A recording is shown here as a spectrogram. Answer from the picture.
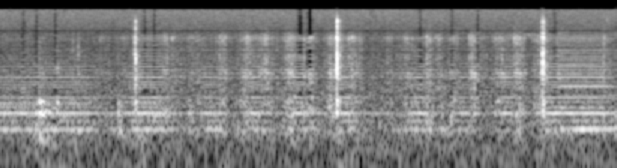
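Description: Electric guitar plugged into an amplifier: a steady hum with small crackles and a few sharp pops as the controls are worked, a sign of dirty volume pots and switch that have gone long uncleaned.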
